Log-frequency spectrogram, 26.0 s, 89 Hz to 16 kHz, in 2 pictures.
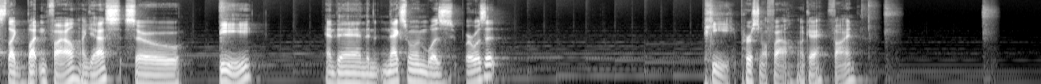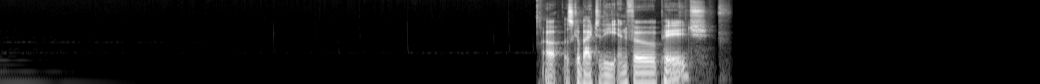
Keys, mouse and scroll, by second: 2.8 b, 11.1 Return, 11.8 ctrl+g, 12.2 ctrl+alt+j, 12.3 Return, 13.8 j, 17.5 l, 20.8 ctrl+alt+j, 21.6 ctrl+j, 22.0 Return.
